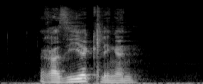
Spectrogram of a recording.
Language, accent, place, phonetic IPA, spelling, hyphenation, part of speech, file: German, Germany, Berlin, [ʁaˈziːɐ̯klɪŋən], Rasierklingen, Ra‧sier‧klin‧gen, noun, De-Rasierklingen.ogg
- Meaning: plural of Rasierklinge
